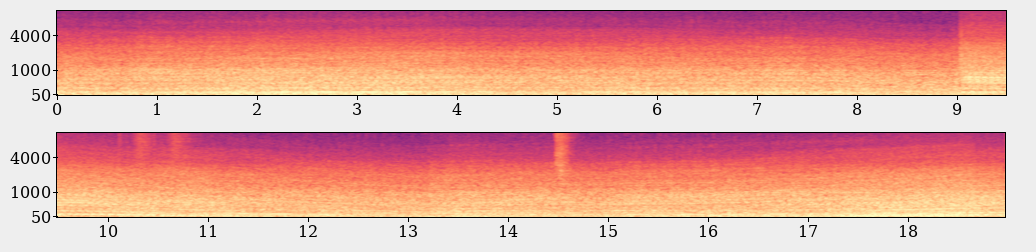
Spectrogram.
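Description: A truck engine rumbles steadily, rising and falling in pitch as it drives.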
